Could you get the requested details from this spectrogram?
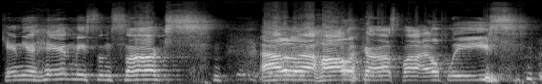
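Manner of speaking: very loud, high, drawn-out shout; exaggerated yelling. Bunkmate repeats offensive request even louder.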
